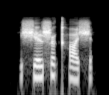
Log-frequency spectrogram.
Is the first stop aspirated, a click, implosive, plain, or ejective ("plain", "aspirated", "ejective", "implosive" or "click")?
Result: aspirated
